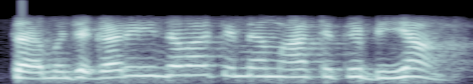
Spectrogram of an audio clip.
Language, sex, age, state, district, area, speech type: Sindhi, female, 45-60, Gujarat, Surat, urban, conversation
